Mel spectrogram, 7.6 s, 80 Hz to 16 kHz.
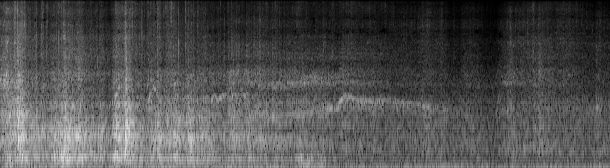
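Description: Losi TEN-SCTE RC short course truck with a Leopard 2000KV brushless motor accelerating across a gravel driveway: tyres crunching and spraying gravel for the first couple of seconds, then a thin motor whine that fades as the truck drives away.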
